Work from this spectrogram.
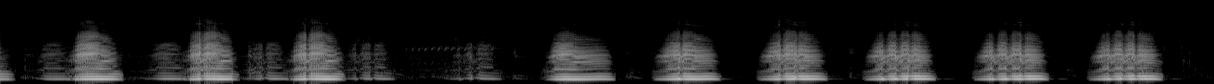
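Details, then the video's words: American bullfrog, North America: deep, resonant, droning croaks repeated about once a second, about ten in a row, each lasting over half a second, with a brief buzzy note in the middle. "American bullfrog"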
